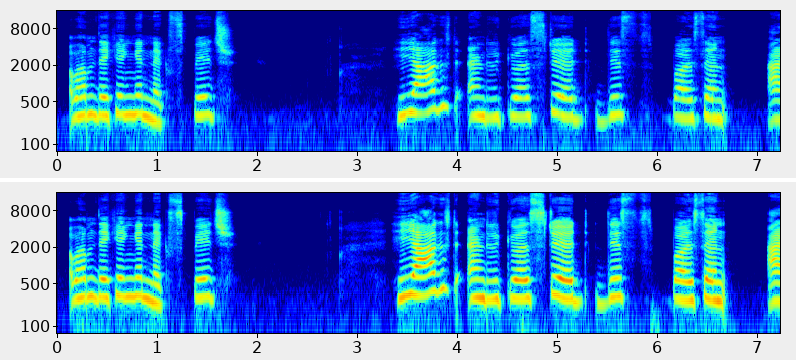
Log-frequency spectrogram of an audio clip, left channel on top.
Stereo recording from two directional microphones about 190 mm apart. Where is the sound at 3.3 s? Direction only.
50° right (ahead or behind).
